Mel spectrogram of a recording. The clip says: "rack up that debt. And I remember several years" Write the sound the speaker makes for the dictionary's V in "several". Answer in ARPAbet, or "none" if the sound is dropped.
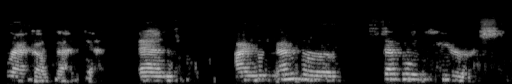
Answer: V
